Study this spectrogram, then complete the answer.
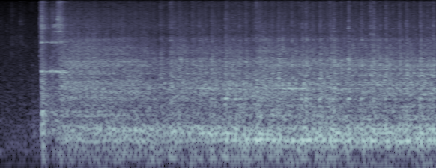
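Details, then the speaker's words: Evinrude outboard in a water bucket, started in neutral after throttle adjustment: fires on the first pull and settles into a steady, even buzzing idle with no misses or surging; running properly. "perfect. So every time the engine's in the water and you hear the idle and it's idling, that's okay."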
